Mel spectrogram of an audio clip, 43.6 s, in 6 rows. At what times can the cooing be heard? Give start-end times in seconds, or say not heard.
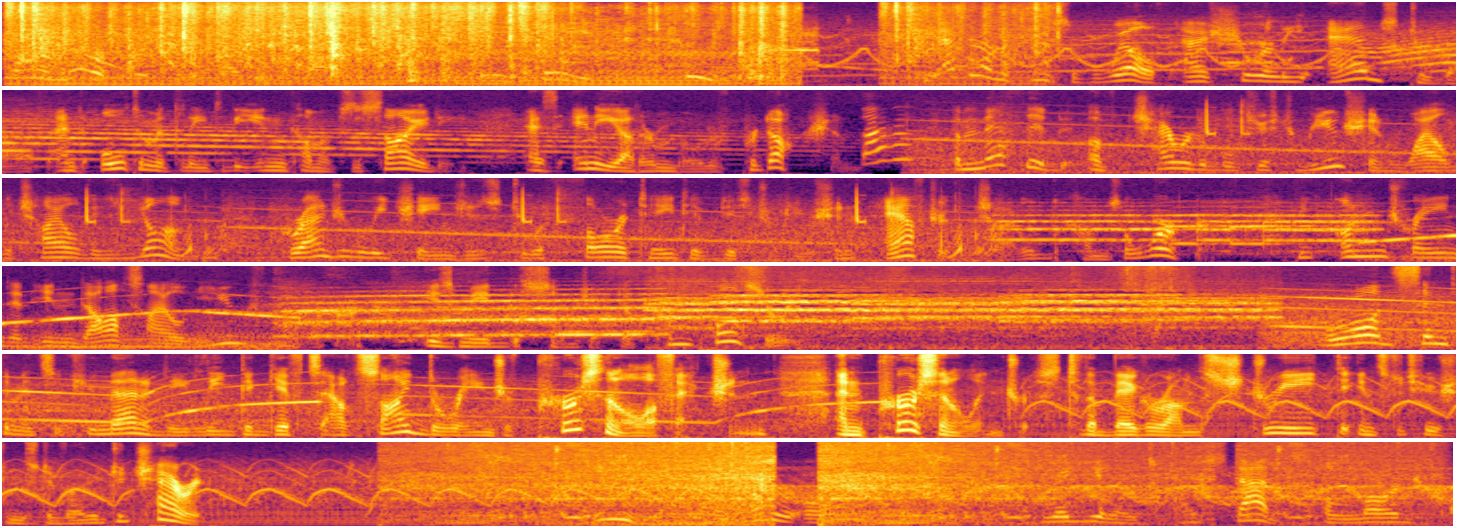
0.0-5.3, 38.2-43.5.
